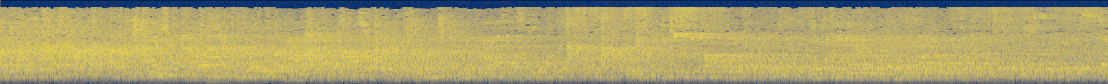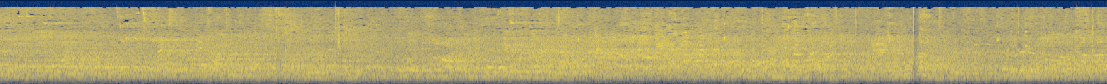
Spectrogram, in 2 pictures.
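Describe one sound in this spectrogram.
Many young girls chatter and call out in a large echoing hall.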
